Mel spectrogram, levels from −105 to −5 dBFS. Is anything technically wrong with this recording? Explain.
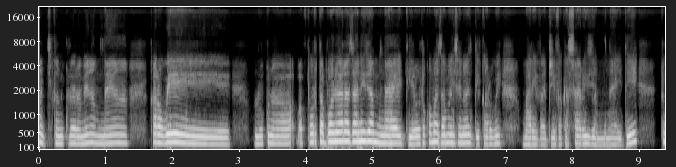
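Yes. Throughout the speech the sound is rough and grainy, with tones turning noisy rather than clean. This is likely Opus compression in its music (CELT) mode, which fits a starved rate near 24 kbps. It preserves each band's energy but fills bands it cannot afford with folded or noise-like content, so the texture turns gritty. Unlike MP3, there is less watery swirl from spectral holes, and the bandwidth stays full, reaching about 20.2 kHz.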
